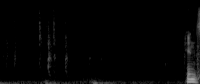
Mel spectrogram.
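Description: A few faint, scattered keystrokes on a computer keyboard as code is typed and edited.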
